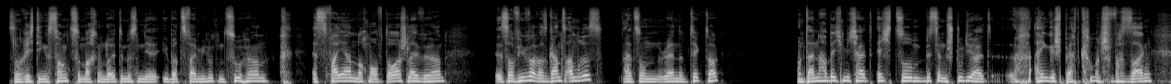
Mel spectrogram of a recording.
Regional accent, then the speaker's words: Iraq; Dann zwischendurch war ich sogar Nationalspieler vom Irak, also von meiner Heimat, wurde ich eingeladen.

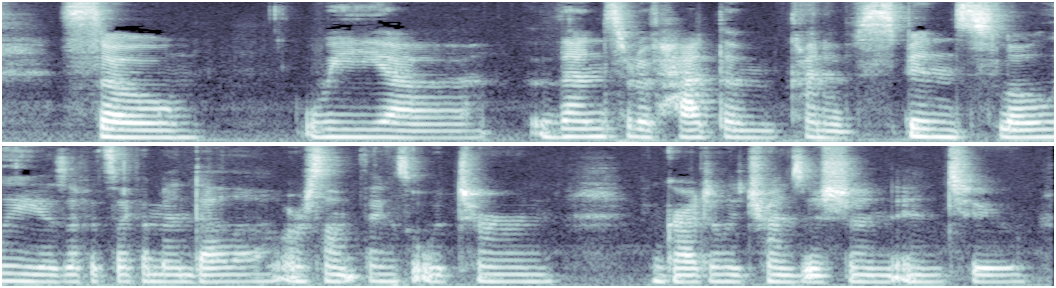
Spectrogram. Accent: Saint John, New Brunswick, Canada; also born or lived in Fredericton, New Brunswick; now in Montreal, Canada; I grew up in St. John, New Brunswick, and Fredericton, New Brunswick, so by the Bay of Fundy. But my grandfather's community is Tyendinaga, which is in Ontario near Belleville. And I'm a member of the Tyendinaga Mohawks of the Bay of Quinte.

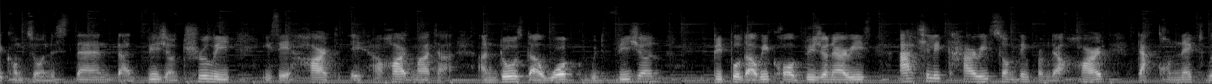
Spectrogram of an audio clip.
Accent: Nigeria; I was born in Nigeria in the 80s

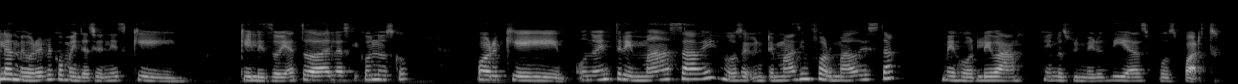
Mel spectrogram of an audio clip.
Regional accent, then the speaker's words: Colombia; nosotros somos una familia colombiana

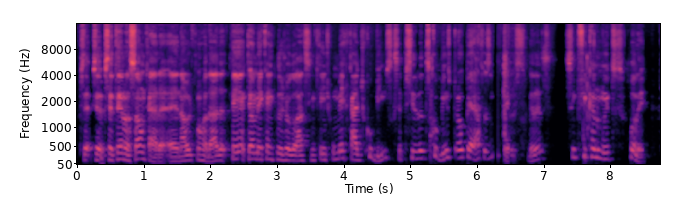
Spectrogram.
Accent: Minas Gerais, Brazil; tem trem porque a gente é mineiro

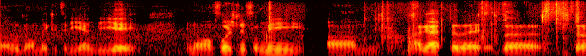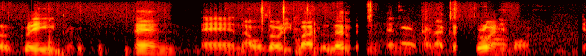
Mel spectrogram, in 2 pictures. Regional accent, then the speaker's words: Mississauga, Ontario, Canada; moved away as an adult; also born or lived in Congo / Montreal, Quebec; now in Houston, United States; I was born in the Congo and then moved to Montreal around the age of 9, and then moved, like, did high school, like end of elementary school, high school, and Mississauga

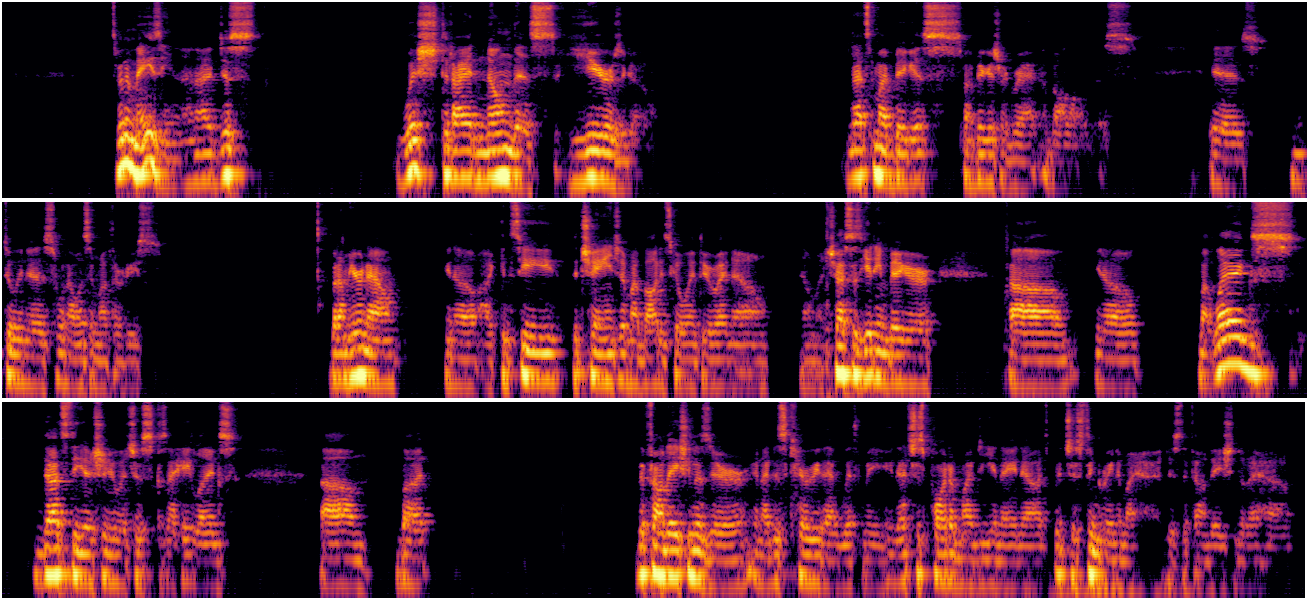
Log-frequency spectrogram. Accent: South Texas, United States; growing up in South Texas

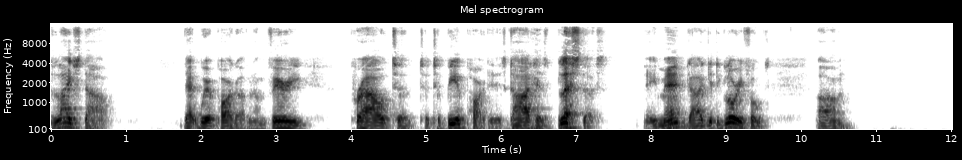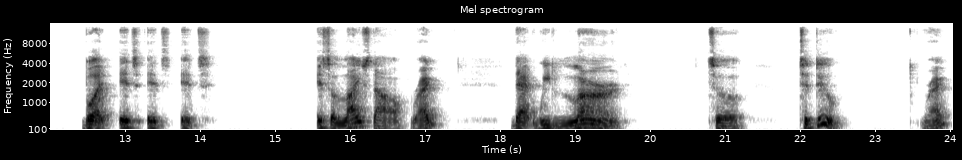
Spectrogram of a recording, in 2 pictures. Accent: Philadelphia, Pennsylvania, United States; I grew up in North Philadelphia, Richard Island Projects.

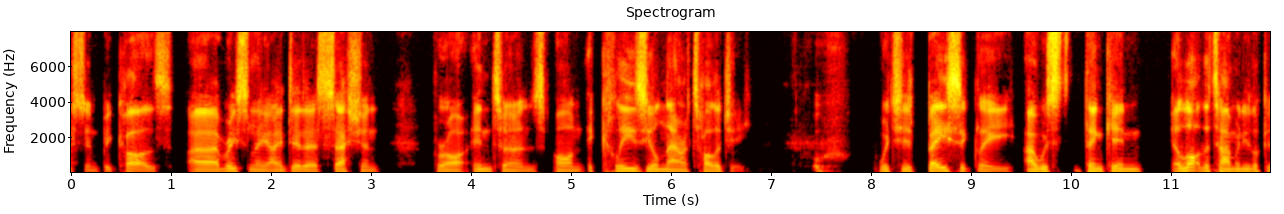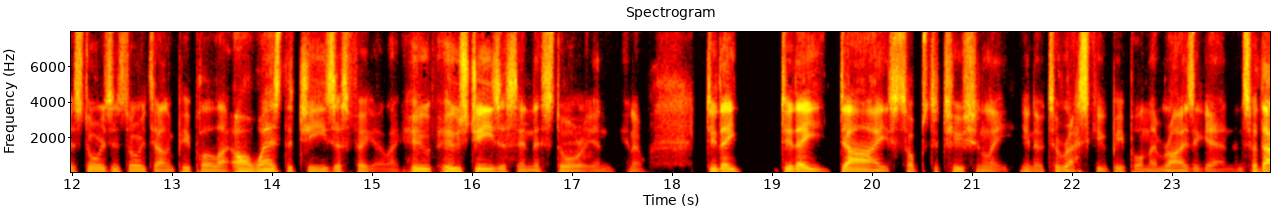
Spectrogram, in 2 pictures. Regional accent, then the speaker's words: Stoke-on-Trent, West Midlands, United Kingdom; moved away as an adult; now in London, United Kingdom; So I am a bloke from Stoke, grew up in Stoke-on-Trent, Christian family. The house was named Narnia.

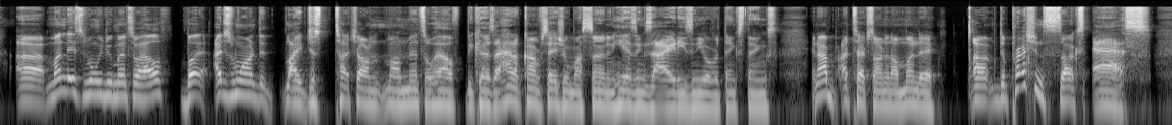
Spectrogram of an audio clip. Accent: New York City, New York, United States; I'm from the Bronx

